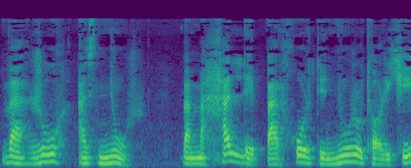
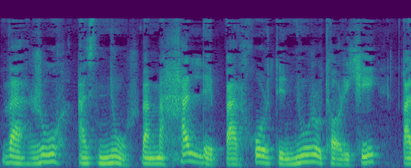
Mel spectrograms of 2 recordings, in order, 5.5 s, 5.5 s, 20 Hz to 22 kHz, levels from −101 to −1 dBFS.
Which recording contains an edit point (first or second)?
second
